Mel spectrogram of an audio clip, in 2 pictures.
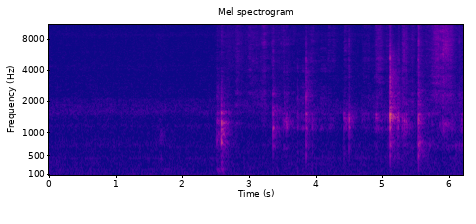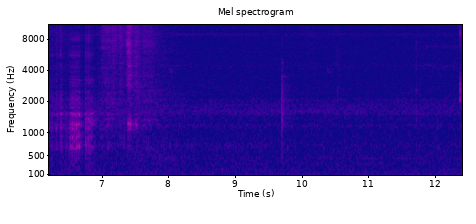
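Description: Plastic casing of an Optex FX55 PIR motion detector being handled and its lid fitted back on: a run of small clicks, scrapes and rubs starting a couple of seconds in. A single faint click near the end is the detector's reed relay switching inside.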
